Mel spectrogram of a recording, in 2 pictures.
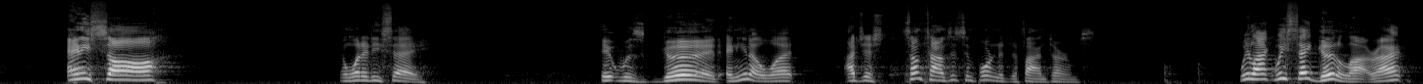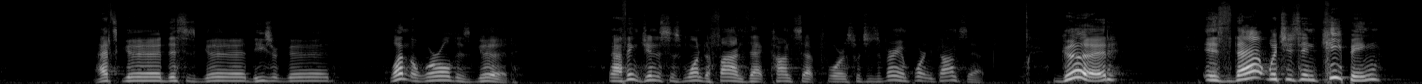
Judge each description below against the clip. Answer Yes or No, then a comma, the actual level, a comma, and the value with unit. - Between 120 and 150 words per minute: Yes, average, 145 wpm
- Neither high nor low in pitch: Yes, medium, 165 Hz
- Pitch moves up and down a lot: Yes, wide, 8.2 semitones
